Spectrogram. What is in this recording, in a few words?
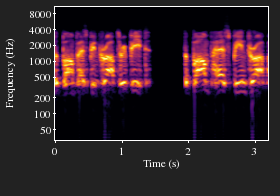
spotted loose bomb, radio; GSG9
